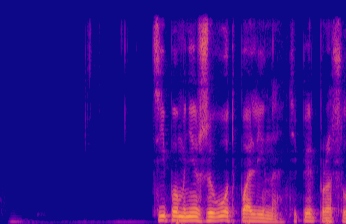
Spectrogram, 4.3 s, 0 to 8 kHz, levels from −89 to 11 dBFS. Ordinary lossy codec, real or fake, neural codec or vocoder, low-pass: none; real; none; 7.2 kHz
